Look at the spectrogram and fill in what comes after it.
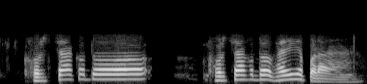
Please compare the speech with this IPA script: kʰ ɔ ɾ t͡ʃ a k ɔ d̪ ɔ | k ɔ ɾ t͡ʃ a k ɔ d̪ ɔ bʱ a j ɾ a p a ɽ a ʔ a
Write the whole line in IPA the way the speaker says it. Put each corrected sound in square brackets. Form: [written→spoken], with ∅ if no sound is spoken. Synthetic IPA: kʰ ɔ ɾ t͡ʃ a k ɔ d̪ ɔ | [k→kʰ] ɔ ɾ t͡ʃ a k ɔ d̪ ɔ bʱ a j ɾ [a→ɛ] p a ɽ a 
